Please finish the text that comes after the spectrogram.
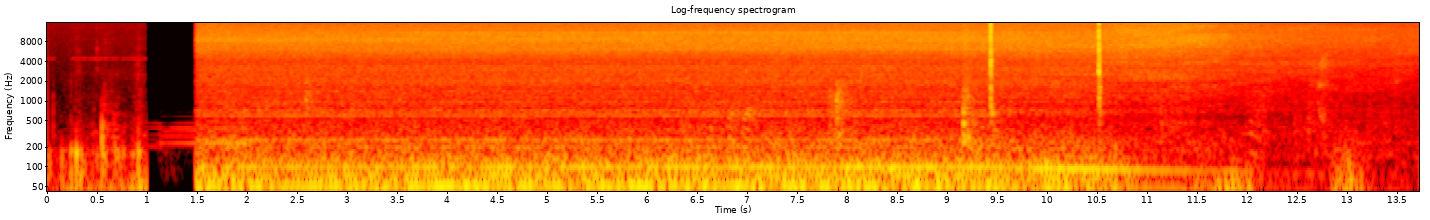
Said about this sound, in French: Alors ça, c'est un ventilateur C'est pas du tout un ventilateur. C'est une euh, polisseuse magnétique qui sert à enlever les coups de lime que nous avons fait tout à l'heure sur le corps de bague, adoucir et les faire et les supprimer,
